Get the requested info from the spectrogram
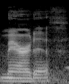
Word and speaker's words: Meredith: You can find us on Instagram at Jules, and Jules' name is spelled J-U-L-E-Z. Then it's _ and Meredith. And my name is spelled M-E-R-E-D-I-T-H.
